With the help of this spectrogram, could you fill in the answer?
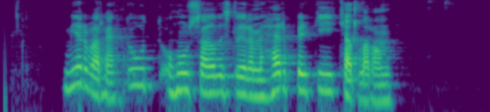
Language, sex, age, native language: Icelandic, female, 60-69, Icelandic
